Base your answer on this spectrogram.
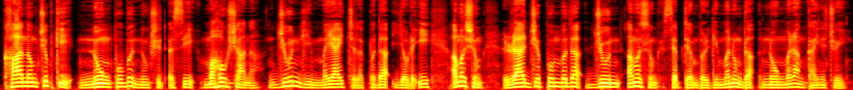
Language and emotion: Manipuri, neutral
